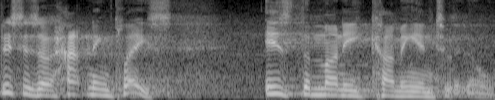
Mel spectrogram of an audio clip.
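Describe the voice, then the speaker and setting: There is audible room echo and noticeable background noise. A man speaks at a fairly quick pace. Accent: British. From Britain. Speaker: panel moderator. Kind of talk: panel discussion. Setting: stage with audience.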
